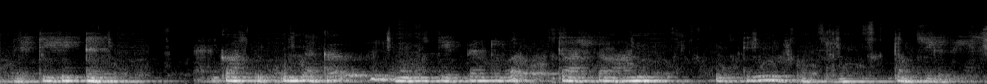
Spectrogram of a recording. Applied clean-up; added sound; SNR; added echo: neural separator model SepFormer DNS4.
